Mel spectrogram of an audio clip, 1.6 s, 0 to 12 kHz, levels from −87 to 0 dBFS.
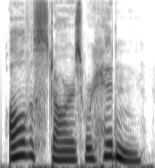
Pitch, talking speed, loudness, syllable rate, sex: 205 Hz, 195 wpm, -15 LUFS, 5.1 syllables/s, female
